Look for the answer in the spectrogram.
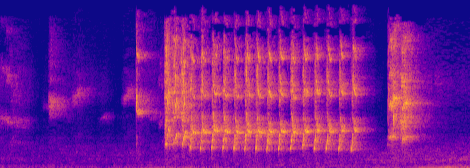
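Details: Lure recording of young lovebirds under five months: a few scattered thin squeaks, then a loud, fast trill of sharp chirps for about two seconds, followed by one more short harsh burst.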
